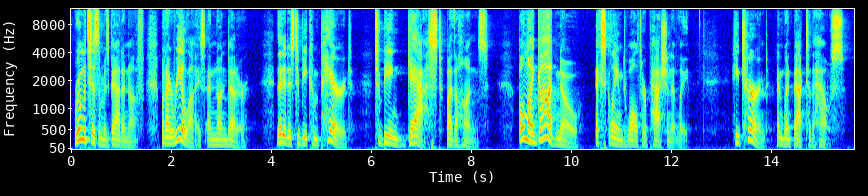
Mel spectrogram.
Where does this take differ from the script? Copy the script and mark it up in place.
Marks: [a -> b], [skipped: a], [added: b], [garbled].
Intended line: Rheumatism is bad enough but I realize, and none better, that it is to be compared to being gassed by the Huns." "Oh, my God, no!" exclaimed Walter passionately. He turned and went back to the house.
Rheumatism is bad enough but I realize, and none better, that it is to be compared to being gassed by the Huns." "Oh, my God, no!" exclaimed Walter passionately. He turned and went back to the house.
